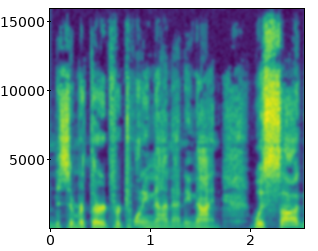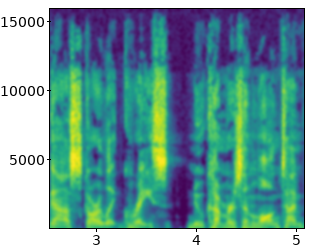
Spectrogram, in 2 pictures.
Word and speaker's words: SaGa: Then we got Saga, and I say it like that because it's Saga spelt with capital S, lowercase a, uppercase G, lowercase a. So like Saga.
